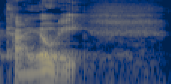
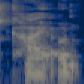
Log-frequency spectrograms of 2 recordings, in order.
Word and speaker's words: coyote: a coyote of course she called it a coyote uh the proper pronunciation is coyote for those who don't know which is also why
